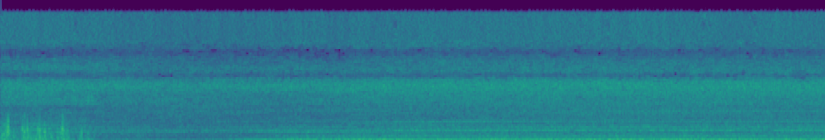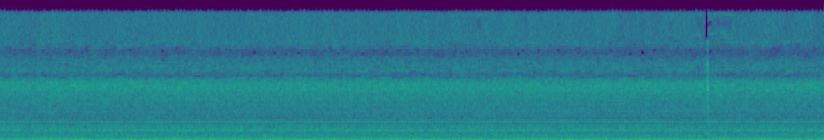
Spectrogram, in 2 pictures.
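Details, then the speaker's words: Used, deep-cleaned Frigidaire window air conditioner blowing not-cold air: only a steady fan rush and low hum, with no compressor cutting in. Owner doesn't think the compressor has kicked on; cause unconfirmed. Compressor not running. "And to me, it doesn't sound like the compressor has kicked on."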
